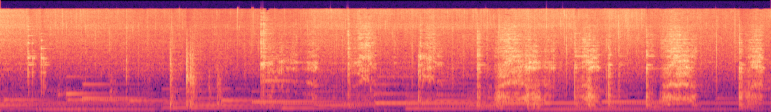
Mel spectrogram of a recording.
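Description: Minced garlic and spring onion sizzling in hot oil in a steel wok, while a metal wok spatula stirs and scrapes against the pan several times.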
